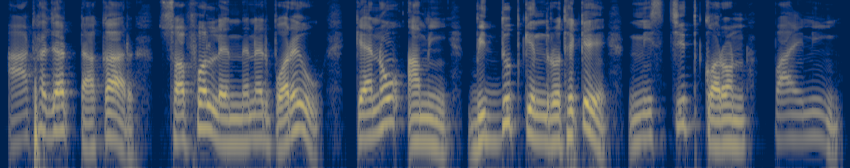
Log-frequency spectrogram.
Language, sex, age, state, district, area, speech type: Bengali, male, 60+, West Bengal, Purulia, rural, read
